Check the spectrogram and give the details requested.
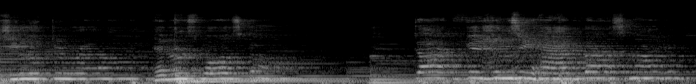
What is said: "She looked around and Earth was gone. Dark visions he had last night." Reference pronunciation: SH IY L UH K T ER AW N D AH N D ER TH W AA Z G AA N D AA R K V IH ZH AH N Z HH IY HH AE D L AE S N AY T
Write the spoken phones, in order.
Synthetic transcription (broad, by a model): SH IY L UH K T ER AW N D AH N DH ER S W AA Z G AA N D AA R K V IH ZH AH N Z HH IY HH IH D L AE S N AY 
